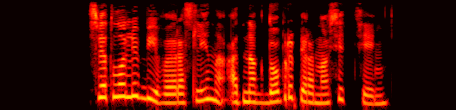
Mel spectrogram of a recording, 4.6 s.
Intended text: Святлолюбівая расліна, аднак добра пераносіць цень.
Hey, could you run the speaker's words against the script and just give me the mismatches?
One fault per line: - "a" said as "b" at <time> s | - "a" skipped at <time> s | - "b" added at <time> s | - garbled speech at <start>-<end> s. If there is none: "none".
none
